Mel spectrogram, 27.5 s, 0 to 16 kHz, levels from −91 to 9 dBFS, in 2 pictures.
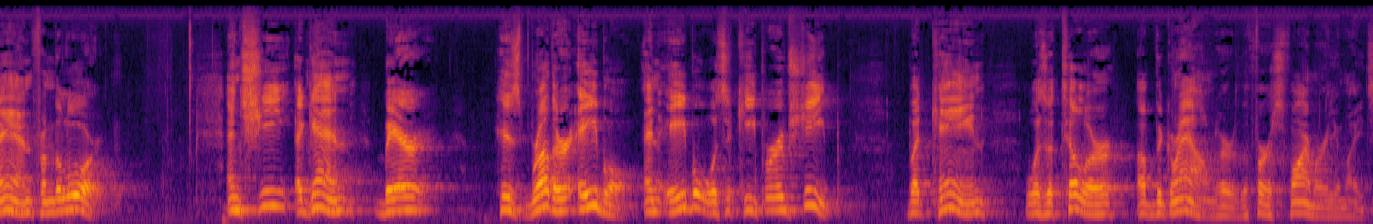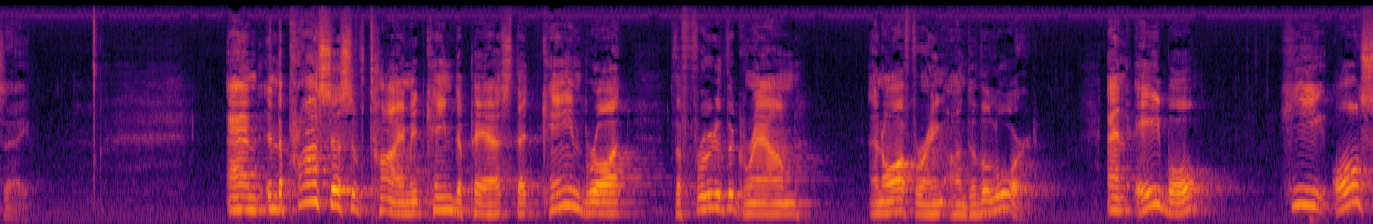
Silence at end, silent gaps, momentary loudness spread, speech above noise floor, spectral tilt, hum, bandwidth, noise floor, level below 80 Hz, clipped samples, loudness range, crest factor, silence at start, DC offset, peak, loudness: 0 s; none; 16 LU; 33 dB; -4 dB/octave; none; 14.5 kHz; -55 dBFS; -62 dBFS; under 0.1%; 7 LU; 22 dB; 0 s; under 0.1%; -2 dBFS; -21 LUFS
